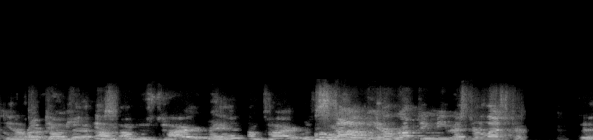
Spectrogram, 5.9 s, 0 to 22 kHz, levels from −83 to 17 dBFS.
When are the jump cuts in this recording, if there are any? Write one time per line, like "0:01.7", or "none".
none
